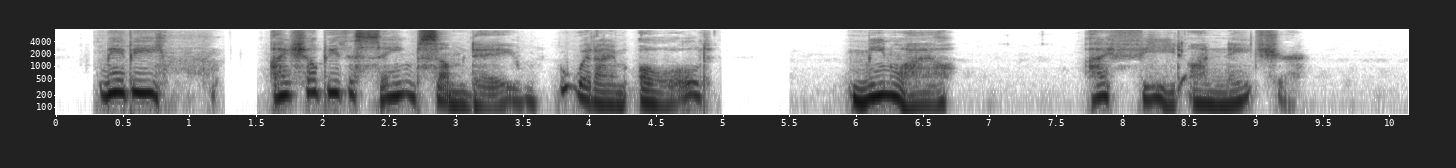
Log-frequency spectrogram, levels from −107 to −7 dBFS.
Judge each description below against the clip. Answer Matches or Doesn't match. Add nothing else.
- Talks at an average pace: Doesn't match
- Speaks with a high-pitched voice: Doesn't match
